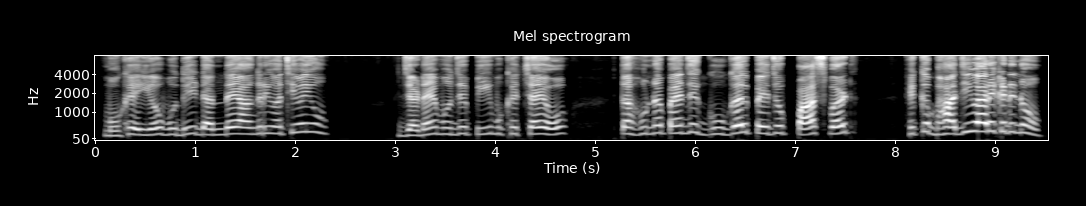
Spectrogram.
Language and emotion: Sindhi, surprised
